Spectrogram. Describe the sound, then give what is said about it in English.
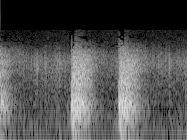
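Two gunshot sound effects in a Superman radio drama, fired at Superman: two loud, sharp blasts about half a second apart, each decaying in a booming tail. “Don't move, I said. I'll shoot. Go ahead.”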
